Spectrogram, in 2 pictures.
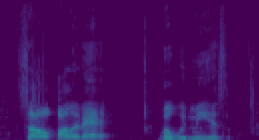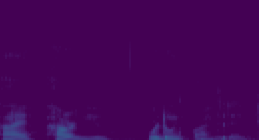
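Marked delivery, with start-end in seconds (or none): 2.6-5.0 put-on dry, flat voice, lower, quieter. Contrasting how he talks to her and to his friends, imitating a dry, flat voice. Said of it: "he be all dry".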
